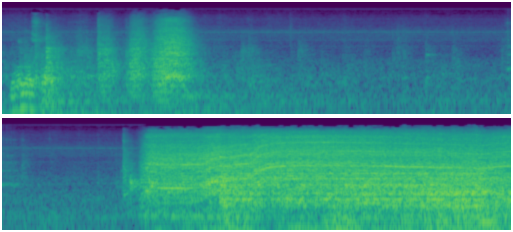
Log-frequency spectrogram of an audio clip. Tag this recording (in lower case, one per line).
speech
